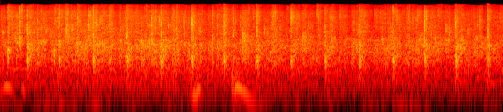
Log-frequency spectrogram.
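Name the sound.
audience applause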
